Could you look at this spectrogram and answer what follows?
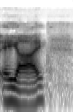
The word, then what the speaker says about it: AEye: We have a company called AI, which I thought was one of the coolest little tricks because it's spelled A-E-Y-E. So we were actually able to make everyone say AI or artificial intelligence every time they look up our company.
